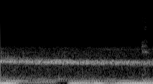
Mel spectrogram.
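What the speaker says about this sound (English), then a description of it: "As the man looks up, a siren is heard," A siren holds a single steady wailing tone for over a second, fairly faint and distant over low rumble, ending abruptly.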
